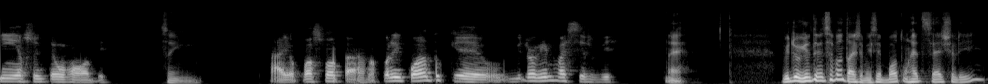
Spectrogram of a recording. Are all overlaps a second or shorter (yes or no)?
yes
